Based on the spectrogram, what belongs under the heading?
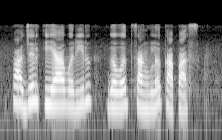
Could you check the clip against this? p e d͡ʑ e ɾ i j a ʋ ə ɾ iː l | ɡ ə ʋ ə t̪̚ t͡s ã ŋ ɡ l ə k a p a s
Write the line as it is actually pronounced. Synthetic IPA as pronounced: p a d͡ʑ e l i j a ʋ ə ɾ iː l | ɡ ə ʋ ə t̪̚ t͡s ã ŋ ɡ l ə k a p a s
